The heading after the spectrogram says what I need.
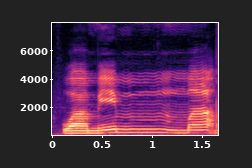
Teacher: ini mim bertasydid gunnah ya, 2 sampai 3 harakat ditahan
